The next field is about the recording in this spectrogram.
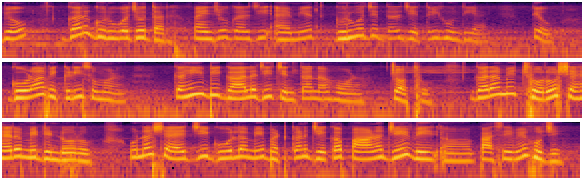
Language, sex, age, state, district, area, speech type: Sindhi, female, 18-30, Rajasthan, Ajmer, urban, spontaneous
